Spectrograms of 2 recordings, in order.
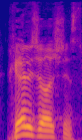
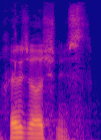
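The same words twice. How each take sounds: First: خیلی hit higher and louder; stress on خیلی. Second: Said in the usual way. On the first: Shown as a demonstration. Lecturer repeating a point, stressing خیلی. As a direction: lean hard into خیلی, then let جاهاش نیست fall.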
